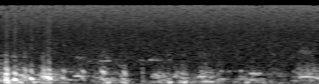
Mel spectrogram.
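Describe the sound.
A human voice imitates the call of a big-voiced dove: low, breathy, hooting coos in a loose repeated pattern, strongest at the start and then softer.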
